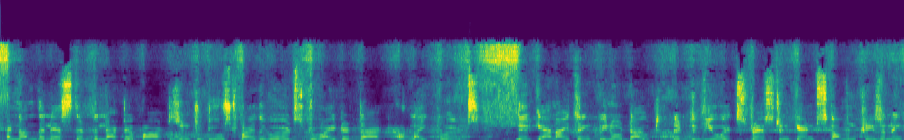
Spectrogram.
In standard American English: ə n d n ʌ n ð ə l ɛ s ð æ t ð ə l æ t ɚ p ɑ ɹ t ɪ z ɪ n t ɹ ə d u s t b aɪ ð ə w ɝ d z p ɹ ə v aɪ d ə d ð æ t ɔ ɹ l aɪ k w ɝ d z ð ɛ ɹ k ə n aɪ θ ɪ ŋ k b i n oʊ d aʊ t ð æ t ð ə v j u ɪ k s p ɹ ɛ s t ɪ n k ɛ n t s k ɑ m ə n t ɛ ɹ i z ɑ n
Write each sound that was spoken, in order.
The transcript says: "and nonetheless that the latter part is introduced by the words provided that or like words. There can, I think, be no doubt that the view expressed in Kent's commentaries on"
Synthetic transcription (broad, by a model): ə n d n ʌ n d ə l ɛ s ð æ t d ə l æ t ɚ p ɑ ɹ t ɪ z ɪ n t ɹ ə d u s t b aɪ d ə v ɝ d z p ɹ ə v aɪ d ə d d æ t ɔ ɹ l aɪ k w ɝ d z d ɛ ɹ k ə n aɪ t ɪ ŋ k b i n oʊ d aʊ t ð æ t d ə v j u ɪ k s p ɹ ɛ s t ɪ n k ɛ n t s k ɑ m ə n t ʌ ɹ i z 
